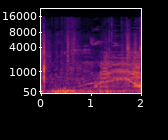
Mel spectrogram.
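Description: A sharp click, then one long, faint animal call that rises and falls in pitch.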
